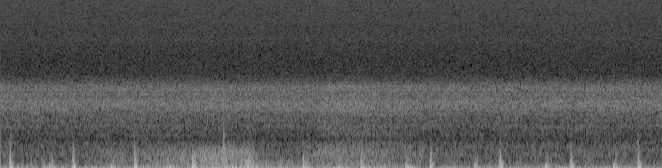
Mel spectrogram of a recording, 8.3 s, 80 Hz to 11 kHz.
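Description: Regular, steady low thumps of an adult heartbeat at roughly 75 a minute over a soft hum: normal heart sounds.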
